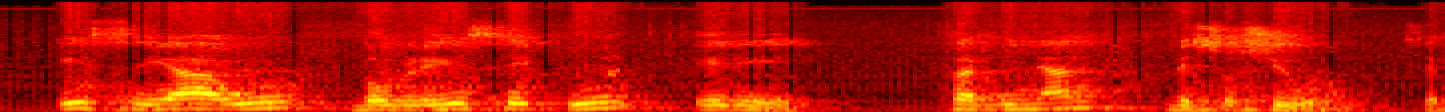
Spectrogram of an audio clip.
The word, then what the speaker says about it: Saussure: Saussure, Ferdinand de Saussure se pronuncia.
